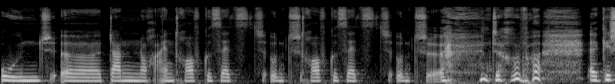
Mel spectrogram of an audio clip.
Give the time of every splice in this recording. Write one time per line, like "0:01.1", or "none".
0:03.0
